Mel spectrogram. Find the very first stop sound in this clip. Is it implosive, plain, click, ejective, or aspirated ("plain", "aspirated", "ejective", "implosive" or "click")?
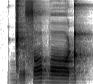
click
